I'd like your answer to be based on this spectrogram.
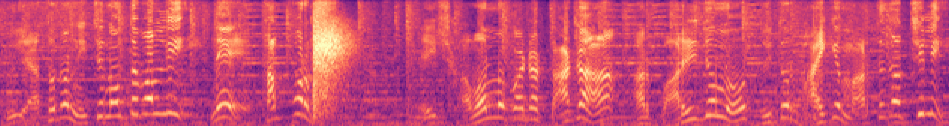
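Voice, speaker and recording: A woman's voice: sits high, sing-song, moderate pace, over loud music. A woman voicing a stern, moralising fox father in a children's cartoon, with emphatic delivery. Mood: outraged, scolding.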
